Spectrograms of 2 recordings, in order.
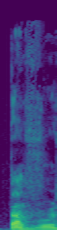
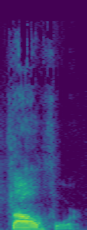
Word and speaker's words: Balfour: Balfour. Come on, Colosso. You could have gotten a better name. His name rhymes with Falcor from Neverending Story.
